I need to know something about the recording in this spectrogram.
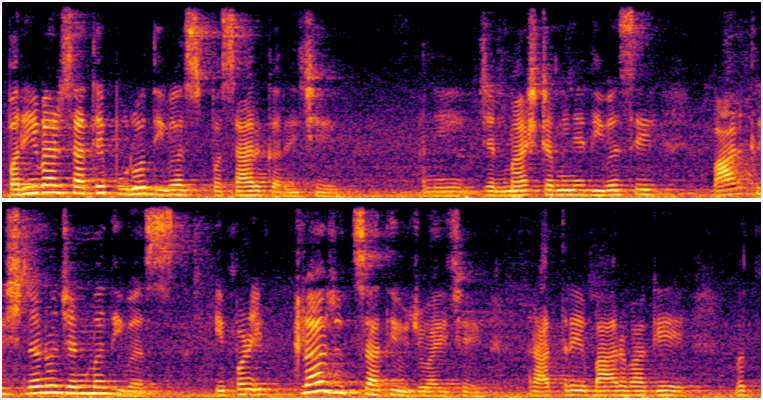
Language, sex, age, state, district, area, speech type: Gujarati, female, 45-60, Gujarat, Surat, urban, spontaneous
